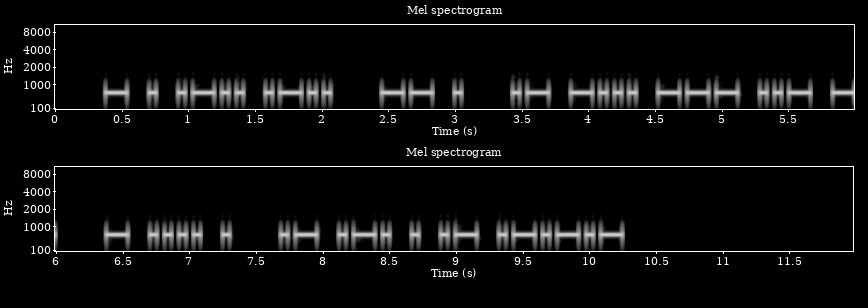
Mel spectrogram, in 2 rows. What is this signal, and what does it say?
Morse code, heard as a keyed tone, about 21 wpm, 700 Hz. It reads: TELL ME ABOUT THE AREA.
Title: Sentences from Top 1000 Words - Review Part 2 - 22wpm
